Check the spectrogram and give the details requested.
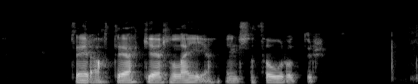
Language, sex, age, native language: Icelandic, male, 20-29, Icelandic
